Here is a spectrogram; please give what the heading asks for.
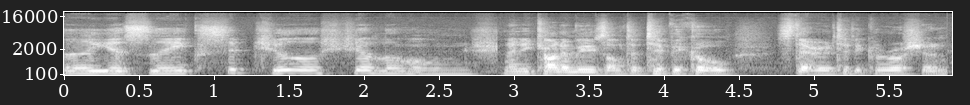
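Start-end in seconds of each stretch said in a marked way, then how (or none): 0.0-2.7 slow, put-on French accent. Describing a film villain who switches accents, doing an Inspector Clouseau French accent. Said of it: "sounds like Inspector Jacques Clouseau".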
